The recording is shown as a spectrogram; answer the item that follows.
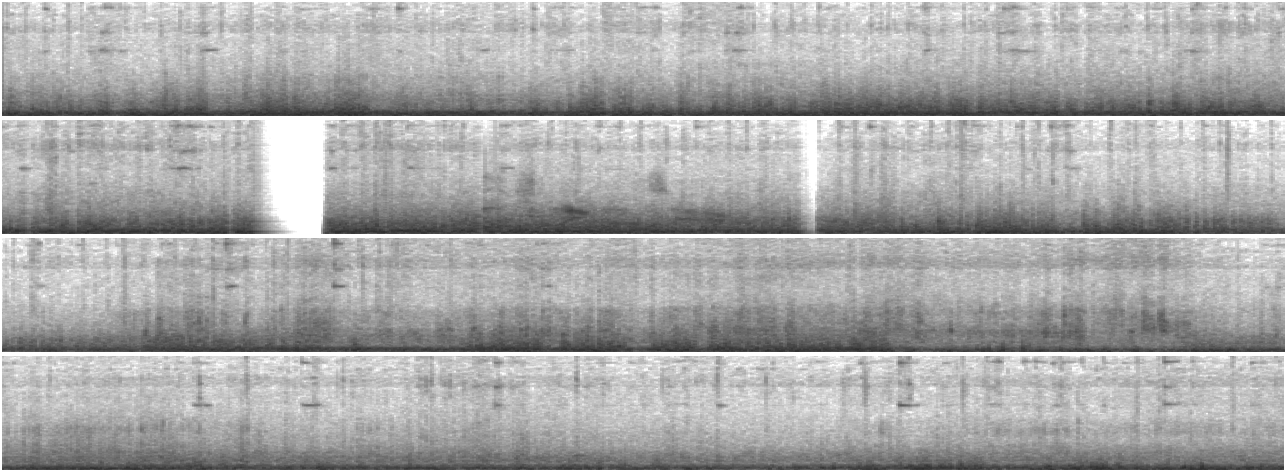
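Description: Wheels of a dog-pulled rig rolling fast over asphalt: a steady rolling noise with a rapid rattle. The sound drops out for a split second about six seconds in.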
